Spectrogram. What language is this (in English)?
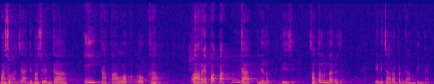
Indonesian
